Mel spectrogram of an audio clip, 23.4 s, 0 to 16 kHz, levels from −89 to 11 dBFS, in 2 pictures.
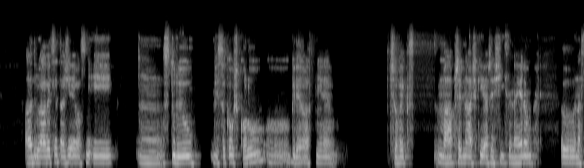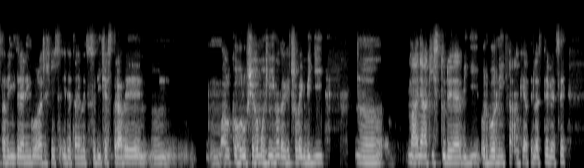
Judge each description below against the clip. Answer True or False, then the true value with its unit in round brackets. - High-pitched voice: False (140 Hz)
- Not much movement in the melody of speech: True (1.3 semitones)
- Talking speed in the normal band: True (125 wpm)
